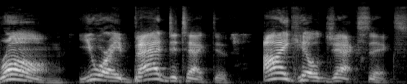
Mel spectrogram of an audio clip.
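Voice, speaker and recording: A man puts on a character voice with a high pitch and very wide pitch swings. The recording is very clean with a silent background. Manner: menacing, triumphant.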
